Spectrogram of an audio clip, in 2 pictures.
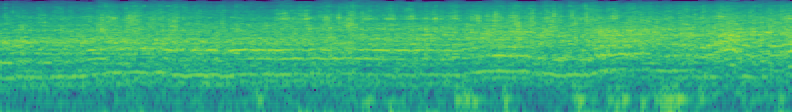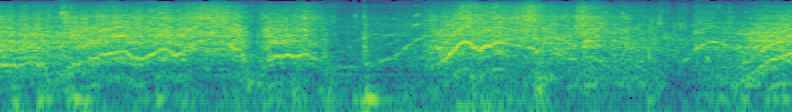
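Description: Electric motor and gears of a scale RC truck whining, the pitch wavering up and down with the throttle, over a steady noise of water. From about three seconds in the whine sweeps up and down more quickly.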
